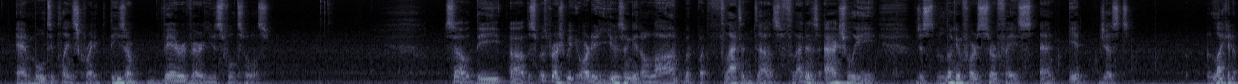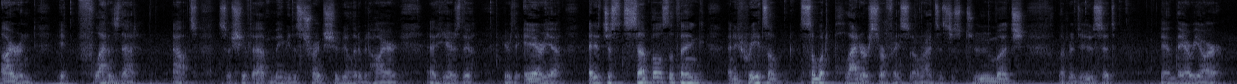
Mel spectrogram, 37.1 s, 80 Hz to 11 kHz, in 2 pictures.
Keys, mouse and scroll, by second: 12.0 shift+middle click, 13.2 shift+middle click, 13.5 shift+scroll down 1, 13.9 shift+scroll, 14.7-15.4 scroll up 1, 16.1 middle click, 20.9 f, 22.1 shift+f, 23.6 middle click, 27.1-27.5 scroll down 1, 27.7 shift+middle click, 28.5-30.8 scroll up 1, 32.3 ctrl+z, 33.4 f, 34.7 double click.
